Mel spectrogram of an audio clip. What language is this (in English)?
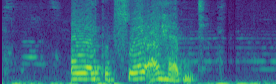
English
